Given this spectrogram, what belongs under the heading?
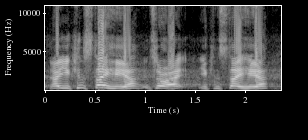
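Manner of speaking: ordinary delivery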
